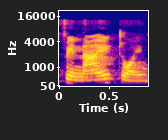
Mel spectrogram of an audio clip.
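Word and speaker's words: phenytoin: pH I remember four we pronounce it as phite toin so Fe is there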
